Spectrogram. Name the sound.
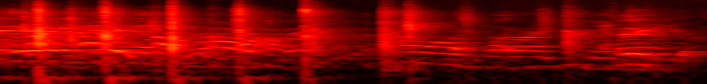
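round of applause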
